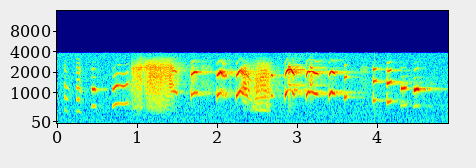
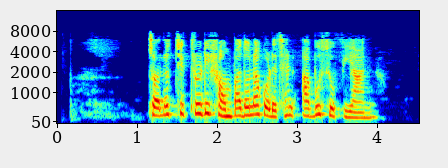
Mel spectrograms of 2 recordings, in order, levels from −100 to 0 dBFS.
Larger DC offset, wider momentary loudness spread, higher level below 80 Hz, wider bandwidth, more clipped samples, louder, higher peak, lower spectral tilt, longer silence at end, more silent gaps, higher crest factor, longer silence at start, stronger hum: neither; first, 13 LU vs 8 LU; second, -66 dBFS vs -58 dBFS; second, 4 kHz vs 7.8 kHz; neither; about the same, -14 LUFS vs -15 LUFS; about the same, -2 dBFS vs -2 dBFS; second, -2 dB/octave vs -4.5 dB/octave; second, 0.15 s vs 0.55 s; neither; about the same, 16 dB vs 14 dB; second, 0.1 s vs 1.15 s; neither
